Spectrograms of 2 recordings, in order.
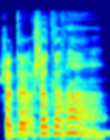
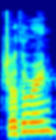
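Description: First: Schelkerane with a French throaty R and open ending; French pronunciation. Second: Schelkerane ending like English RAIN; English-style attempt. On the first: Retrying the name after hearing that it's French, French accent. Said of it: "That's French". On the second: Unsure how to pronounce the German name, Schelkerane ending in RAIN. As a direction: say Schelkerane as SHEL-kuh-rain, tentatively. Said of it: "no idea how to pronounce it". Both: Shown as a demonstration.

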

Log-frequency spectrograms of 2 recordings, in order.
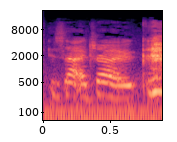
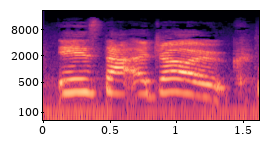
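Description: First: Said in the usual way. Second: Slow, laughing repeat of the question; laughing disbelief. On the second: Real, not acted. Finding her candle spot ridiculous, slow laughing disbelief.

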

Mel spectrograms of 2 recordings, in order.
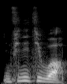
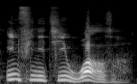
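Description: First: WAR with no final S sound; corrected singular. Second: WARS with a final S sound; mistaken plural. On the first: Correcting the film title, WAR without the final S. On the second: Announcing the Avengers title, WARS wrongly given a final S. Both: Real, not acted.

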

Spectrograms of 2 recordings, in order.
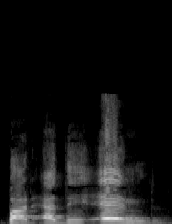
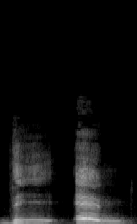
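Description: First: "end" drawn out slow and loud; stress on END. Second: "the end" repeated with a firm fall on "end"; stress on END. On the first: Preacher quoting scripture to the congregation, loud slow stress on "end". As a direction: lean hard on the word "end", slowing down. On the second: Preacher repeating the key word for his listeners, firm stress on "end". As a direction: set "end" apart, landing it firmly. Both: Shown as a demonstration. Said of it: "the emphasis is on the word".

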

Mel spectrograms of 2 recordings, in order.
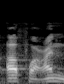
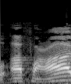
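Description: First: अफ़अन closing on tanween n; short vowel, then n in अफ़अन; measured अफ़अन with a nasal consonant ending; munsarif form. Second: अफ़आ slow, with open long aa; no n at the end of अफ़आ; measured अफ़आ, final vowel held; gair munsarif form. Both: Shown as a demonstration. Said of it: "दोनों तरह पढ़ सकते हैं".

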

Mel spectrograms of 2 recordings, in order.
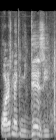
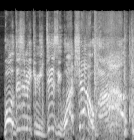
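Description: First: Said in the usual way. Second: High, rising panicked cry; dizzy alarm. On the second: Acted. Rabbit spinning out of control, alarmed. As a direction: cry out higher and higher to a yelp.

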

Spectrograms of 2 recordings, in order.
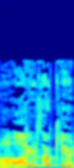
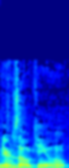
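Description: First: High, loud gushing squeal; excited cooing. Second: Soft, breathless whisper; whispered cooing. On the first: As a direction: gush over how cute it is. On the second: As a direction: whisper it like a shy secret. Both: Real, not acted. Cooing over a viewer.

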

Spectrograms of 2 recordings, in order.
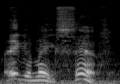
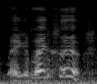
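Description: First: Low, slow, soft flat statement; tired final make it make sense; resigned. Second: High, rising, soft incredulous question; soft rising make it make sense; exasperated plea. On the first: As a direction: drop it low and slow, done with it. Resigned repeat after long pause. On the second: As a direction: lift it up in disbelief. Exasperated demand, first take. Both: Real, not acted.

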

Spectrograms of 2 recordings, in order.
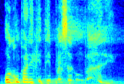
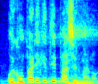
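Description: First: Light Peruvian buddy talk, rising on te; a hint of a Peruvian chiding a compadre. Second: Light Peruvian street talk to a compadre; a hint of a Peruvian scolding a buddy. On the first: Pastor chiding the married man as Peruvians talk, light Peruvian tone. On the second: Pastor scolding a married man in a light Peruvian manner. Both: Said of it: "Ahí estoy hablando como peruano".

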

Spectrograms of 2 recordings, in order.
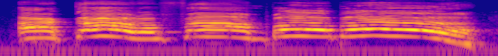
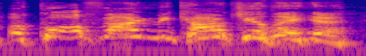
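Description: First: Slow, drawn-out movie-line voice, pitched up and loud; a Forrest Gump drawl stretched slowly; Forrest Gump impression. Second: "I gotta find me calculator" in a hammed-up, pitched-up Manchester accent; a deliberately bad Manchester accent, half shouted. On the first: Friend imitates Forrest Gump's line, slow and drawn out. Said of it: "that one scene in Forrest Gump". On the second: Friend mocks Carl Pilkington with a bad Manchester accent. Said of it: "That's the worst Manchester accent".

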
